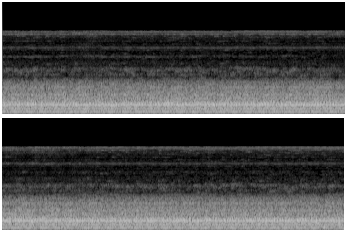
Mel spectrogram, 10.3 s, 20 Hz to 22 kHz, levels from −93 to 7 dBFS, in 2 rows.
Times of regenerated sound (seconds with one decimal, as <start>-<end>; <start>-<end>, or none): 1.0-1.5; 4.9-6.5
